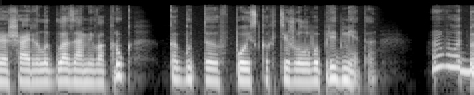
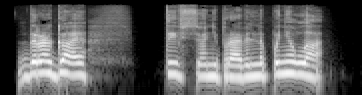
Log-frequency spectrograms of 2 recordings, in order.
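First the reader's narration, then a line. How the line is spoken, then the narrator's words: Wailing. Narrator (Russian): взвыл он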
